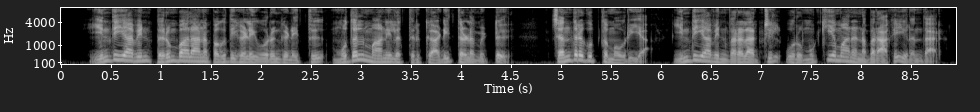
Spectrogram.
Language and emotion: Tamil, neutral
